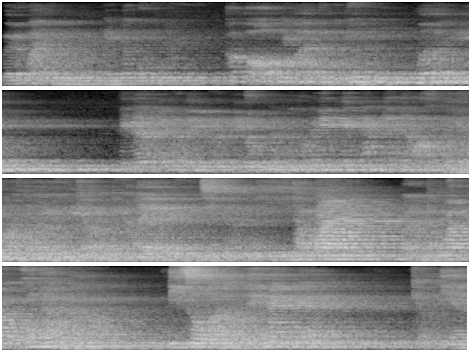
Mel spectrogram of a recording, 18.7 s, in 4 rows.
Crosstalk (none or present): present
